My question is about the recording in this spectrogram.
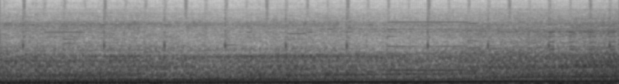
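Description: Cessna single-engine plane's piston engine and propeller running at taxi power as it taxis past, a steady low drone whose pitch rises slightly over the last couple of seconds.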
